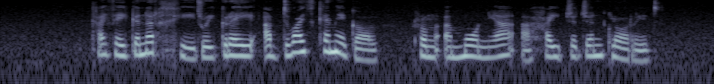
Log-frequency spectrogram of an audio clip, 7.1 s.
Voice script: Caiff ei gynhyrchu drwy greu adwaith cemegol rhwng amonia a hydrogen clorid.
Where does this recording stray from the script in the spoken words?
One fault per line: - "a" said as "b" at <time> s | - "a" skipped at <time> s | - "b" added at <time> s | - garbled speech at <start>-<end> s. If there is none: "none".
none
